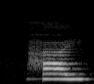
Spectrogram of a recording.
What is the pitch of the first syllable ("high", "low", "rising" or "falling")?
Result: high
